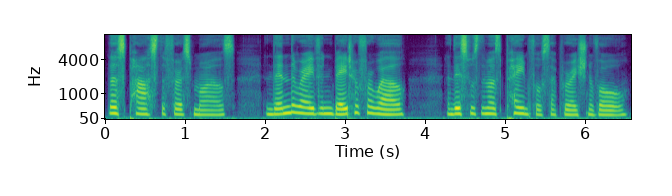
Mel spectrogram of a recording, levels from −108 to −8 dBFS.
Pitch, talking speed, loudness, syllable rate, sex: 205 Hz, 190 wpm, -21 LUFS, 5.4 syllables/s, female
